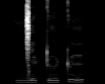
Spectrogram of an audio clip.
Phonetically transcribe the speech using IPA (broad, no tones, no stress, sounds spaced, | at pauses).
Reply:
ŋ͡ǀ e ʈ ɯ ʈ ʏ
